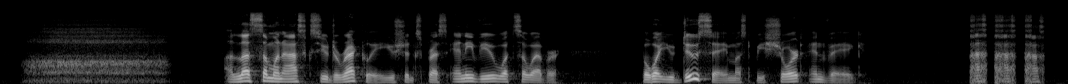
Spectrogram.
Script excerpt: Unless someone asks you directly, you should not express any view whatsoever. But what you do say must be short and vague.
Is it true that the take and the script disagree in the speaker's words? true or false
true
